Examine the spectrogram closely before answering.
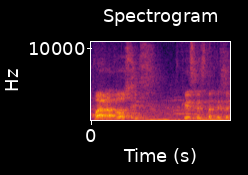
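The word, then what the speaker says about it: παράδοσις: En el texto griego, familia, utiliza una palabra que se pronuncia paradosis.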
